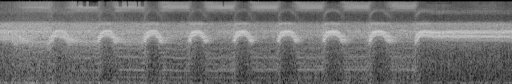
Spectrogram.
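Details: Song of the Korean cicada, one of Korea's most commonly seen cicadas: about nine shrill, arched pulsing notes repeated at a steady rhythm, a little over two per second, ending in a continuous high buzz.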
